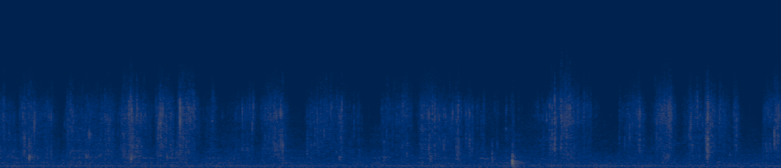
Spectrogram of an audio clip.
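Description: Faint, irregular crinkling and rustling of plastic wrap as a wooden rolling pin and hands press and roll soft seitan dough over it. A faint steady hum sits underneath.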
